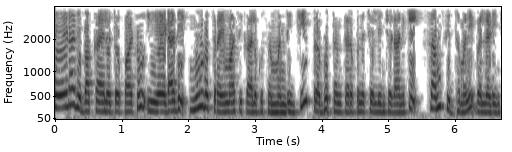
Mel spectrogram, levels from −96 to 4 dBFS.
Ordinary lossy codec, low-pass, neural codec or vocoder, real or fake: none; 3.6 kHz; none; real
